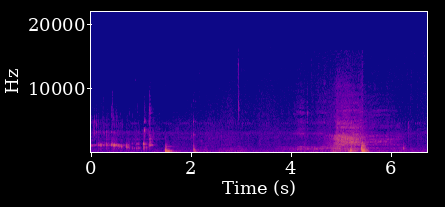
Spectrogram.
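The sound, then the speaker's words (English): A man pours himself another glass of liquor at a dining table: a few soft clinks and knocks, then a brief, swelling splash of liquid ending in a sharp tap, quiet, with no voices. “He pours himself another glass of Dutch courage.”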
